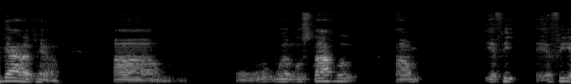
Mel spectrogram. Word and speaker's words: Mustafa: Mustafa.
